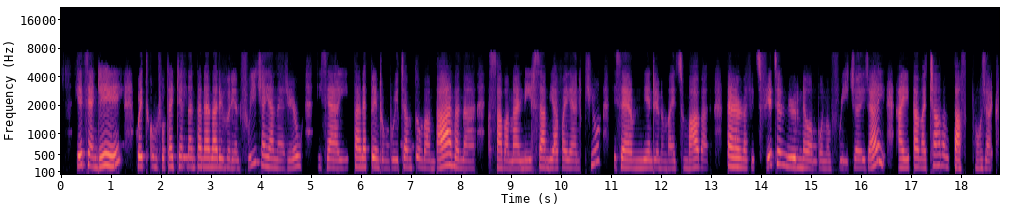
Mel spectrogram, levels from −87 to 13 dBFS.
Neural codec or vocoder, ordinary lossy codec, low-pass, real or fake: codec, 16 kHz, 0.5 kbps, X-Codec, HuBERT features, trained on general audio; MP3, 48 kbps; 7.2 kHz; fake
